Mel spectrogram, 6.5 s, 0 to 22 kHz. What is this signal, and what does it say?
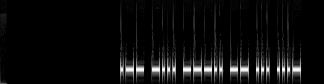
Morse code, heard as a keyed tone, about 23 wpm, 700 Hz. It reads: WB8MSV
